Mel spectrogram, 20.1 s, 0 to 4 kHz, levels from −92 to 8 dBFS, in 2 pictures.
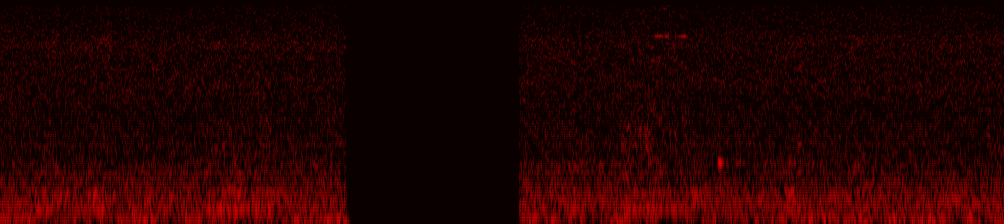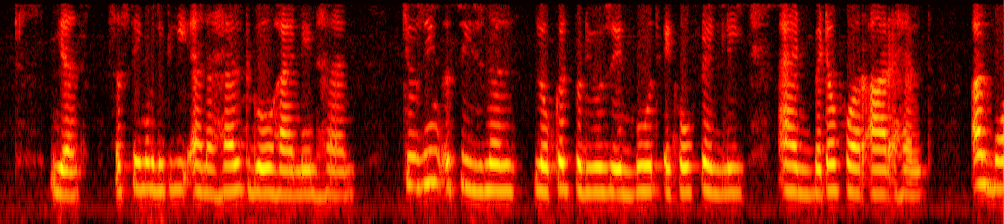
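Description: From 3.46 to 5.22 s there is a call audio freeze, likely from packets stalling in transit until the jitter buffer ran dry. The speech stops for about 1.7 s, almost all of it silence, then resumes where it left off with nothing lost, only delayed.

Right after, from 5.78 to 5.97 s, a jitter buffer slow-down rebuilds the depleted reserve by repeating pitch periods. About 48 ms is added, so the speech plays at 79% speed with unchanged pitch and sounds briefly drawn out.

Later the buffer held too much audio, and three jitter buffer speed-ups trimmed pitch-period slices to cut the delay. From 10.43 to 12.56 s the speech runs at 134%, dropping roughly 0.7 s and sounding clearly hurried. From 13.76 to 15.93 s and from 17.93 to 19.41 s it runs at 109%, shedding about 0.2 s and 0.15 s as a milder rush. Through all of this the narrowband call path leaves nothing above 4 kHz, consistent with a G.711-type codec.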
